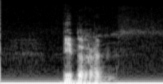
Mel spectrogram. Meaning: to shiver, to tremble
- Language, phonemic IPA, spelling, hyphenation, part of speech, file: Dutch, /ˈbɪbərə(n)/, bibberen, bib‧be‧ren, verb, Nl-bibberen.ogg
